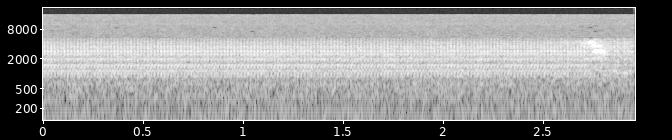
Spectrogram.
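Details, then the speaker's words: Crosley 43FB farm radio during shortwave trimmer alignment, tuned to a Portuguese broadcast: steady high-pitched buzz over quiet hiss; owner believes it is interference, source unconfirmed. "I believe the buzzing is interference."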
